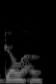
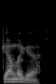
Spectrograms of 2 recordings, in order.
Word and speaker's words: Gallagher: say his name, and it turns out if you live in Ireland, you'd like to say Gallagher, and if you live anywhere else, it's Gallagher.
